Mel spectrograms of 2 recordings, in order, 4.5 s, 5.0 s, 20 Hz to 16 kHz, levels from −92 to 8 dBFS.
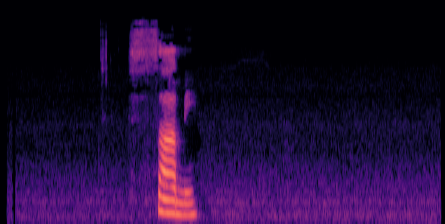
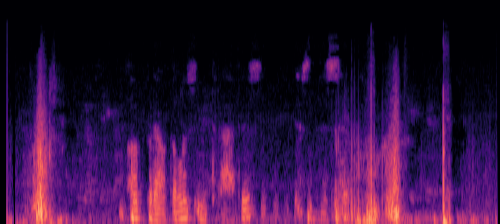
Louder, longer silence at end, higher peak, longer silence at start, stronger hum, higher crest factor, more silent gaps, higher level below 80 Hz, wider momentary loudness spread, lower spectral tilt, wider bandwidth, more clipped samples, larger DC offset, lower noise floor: about the same, -22 LUFS vs -23 LUFS; first, 2.45 s vs 0.25 s; second, -4 dBFS vs 0 dBFS; first, 1.3 s vs 0.05 s; neither; about the same, 26 dB vs 24 dB; neither; second, -70 dBFS vs -36 dBFS; about the same, 22 LU vs 21 LU; second, -4.5 dB/octave vs -10 dB/octave; first, 11.5 kHz vs 6.2 kHz; neither; neither; first, -59 dBFS vs -49 dBFS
